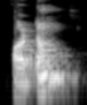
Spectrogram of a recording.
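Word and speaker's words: autumn: उसी तरह से किसी शब्द के अंत में अगर एम एन हो उसमें भी एन का उच्चारण नहीं होता है। यानी नियम करीब एक जैसा है। आइए कुछ शब्द देख लेते हैं। ऑटम सोलम column condemn him.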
